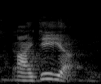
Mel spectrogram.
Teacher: the first syllable is clear but unstressed the second syllable is clear and stressed high and the third syllable is very weak it's reduced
